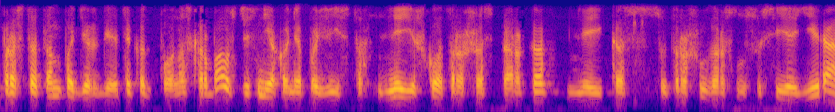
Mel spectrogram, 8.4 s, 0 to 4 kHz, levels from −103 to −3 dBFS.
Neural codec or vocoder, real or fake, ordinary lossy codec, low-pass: autoencoder, 48 kHz, 128 numbers a frame, DAC-VAE, trained on Japanese speech; fake; AAC, 32 kbps; 3.6 kHz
